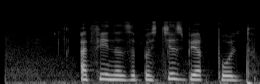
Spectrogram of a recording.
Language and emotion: Russian, neutral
